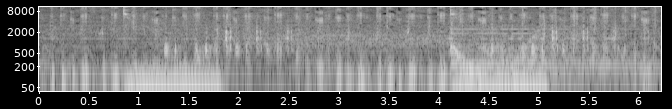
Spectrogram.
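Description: Loud electrical mains hum and buzz. It switches between a steady low hum lasting about a second and stretches of rapid throbbing pulses.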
